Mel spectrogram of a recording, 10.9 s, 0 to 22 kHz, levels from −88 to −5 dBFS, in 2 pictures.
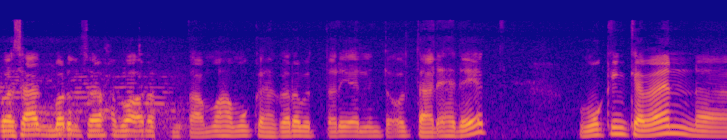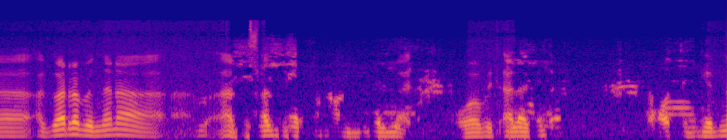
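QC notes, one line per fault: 0.11–1.4 s, 7.22–7.69 s, 8.39–8.64 s, 10.08–10.13 s, 10.5–10.68 s: other side's voice leaking through. A second voice sits roughly 15 to 20 dB under the talker. It is longest at the start and in brief scraps later, likely residual loudspeaker echo the echo canceller failed to subtract from the microphone.
7.24–8.95 s, 9.44–9.7 s, 10.23–10.74 s: speech suppressed in double talk. The talker's voice dips by as much as about 20 dB in the first stretch and about 15 dB in the later two, the first and last overlapping the leaked voice. Both sides were likely speaking, so the canceller probably treated the talker as echo and attenuated everything.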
